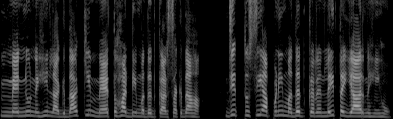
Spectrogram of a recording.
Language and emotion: Punjabi, disgusted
